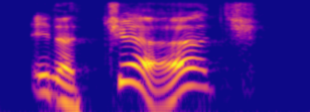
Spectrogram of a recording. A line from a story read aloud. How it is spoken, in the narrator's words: the Canadian exclaimed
